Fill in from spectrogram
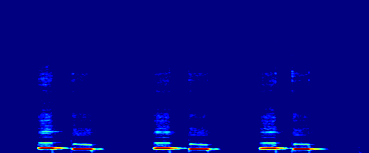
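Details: Common cuckoo call played in a lesson, three clean two-note cuckoo phrases, each a higher note followed by a slightly lower one, roughly once a second, in a small quiet room.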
